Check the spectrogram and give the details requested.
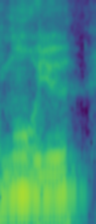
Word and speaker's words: Montrieux: Alors, si tu dis Montrieux, tu vas te faire engueuler par les Varois. Ah mince. Mais je sais ce que je faisais en arrivant. Donc, ça s'écrit Montrieux, mais on dit Montrieux, et ça veut dire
